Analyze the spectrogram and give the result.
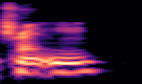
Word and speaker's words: Trenton: You know, growing up in New Jersey and the capital of New Jersey being Trenton, which is spelled T-R-E-N-T-O-N, but it's pronounced T-R-E-N apostrophe I-N. Yeah.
